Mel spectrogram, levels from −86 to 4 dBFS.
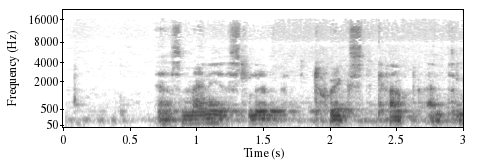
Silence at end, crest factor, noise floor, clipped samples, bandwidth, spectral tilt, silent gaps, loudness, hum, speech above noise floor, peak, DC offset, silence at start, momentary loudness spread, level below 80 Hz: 0 s; 20 dB; -57 dBFS; under 0.1%; 16.5 kHz; -5.5 dB/octave; none; -29 LUFS; none; 29 dB; -10 dBFS; under 0.1%; 0.1 s; 7 LU; -64 dBFS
